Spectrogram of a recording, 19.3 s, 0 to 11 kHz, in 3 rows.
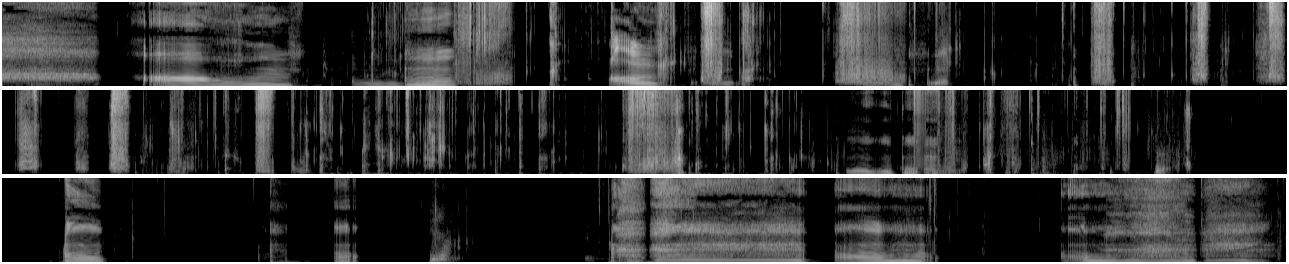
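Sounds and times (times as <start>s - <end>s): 
speech: 0.7s - 4.8s, 10.6s - 11.4s, 13.2s - 13.5s, 16.0s - 17.6s, 18.2s - 19.2s
chewing and crunching while eating: 1.6s - 12.4s.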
